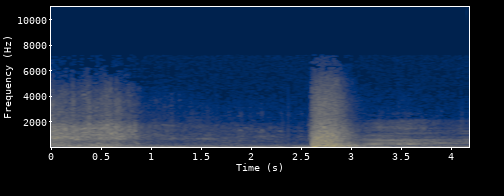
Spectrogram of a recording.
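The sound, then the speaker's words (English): A wounded lion roars in a rough, rasping outburst, followed by a sudden loud, sharp blast of a gunshot fired at the lion that misses it, with background noise in between and no voices. “I didn't hit the lion.”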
